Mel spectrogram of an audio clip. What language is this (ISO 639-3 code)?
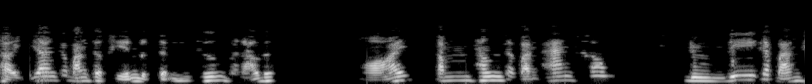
vie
